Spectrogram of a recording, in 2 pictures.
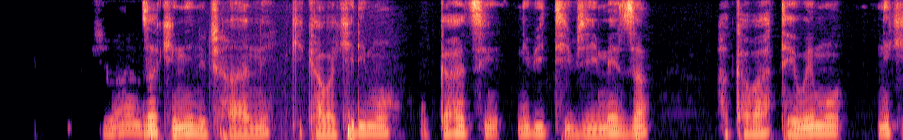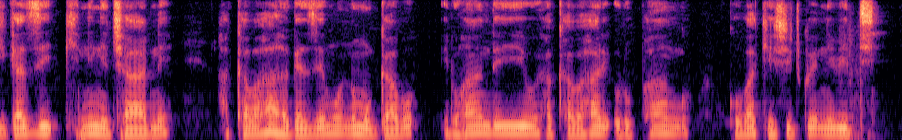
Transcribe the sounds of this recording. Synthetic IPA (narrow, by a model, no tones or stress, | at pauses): kʰiβaːnzakʰininit͡ʃaːne̞ | kikʰaβakʰiɾimŋo̞ | ub̚ɡat͡si | niβitʰivjiːme̞za | hakʰaβahatʰe̞ːwe̞mŋo̞ | nikʰiɡazikʰininit͡ʃaːne̞ | hakʰaβaɦahaɡaze̞mŋo̞numuɡaβo̞ | iɾuɦaːnde̞jiːwe̞hakʰaβaɦaɾiʔuɾupʰaːŋɡo̞ | ɡ̥wuβakʰiʃid͡ʒɡwe̞niβitʰi̥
